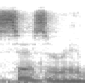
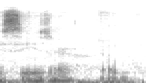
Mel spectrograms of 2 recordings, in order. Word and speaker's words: Cesare: role of Caesar Borgia, which is Cesare Borgia, but we say Caesar. It's Cesare, but, well, they pronounce it as Cesare, tomato, tomato, right?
